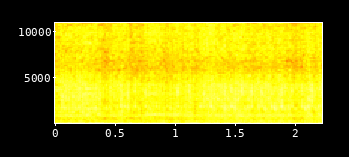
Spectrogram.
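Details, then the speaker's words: 1981 Kubota B6100 four-wheel-drive diesel tractor at 32 degrees after snow, little fuel on idler while hydraulics lift and lower the deck; steady low rumble with slight load changes, smooth and even, normal idle with hydraulics operating. "will you run the hydraulics real quick there on the left by your butt see the deck comes up and down up bring it up"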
